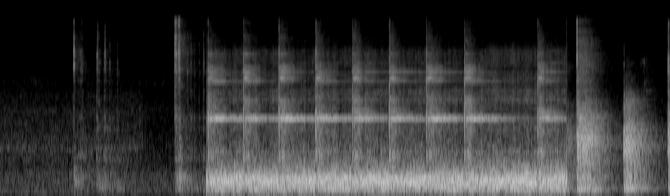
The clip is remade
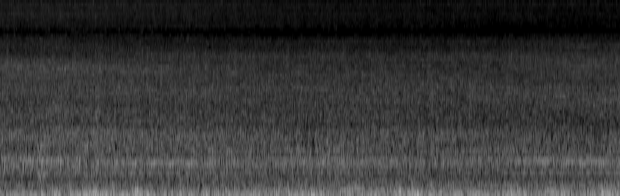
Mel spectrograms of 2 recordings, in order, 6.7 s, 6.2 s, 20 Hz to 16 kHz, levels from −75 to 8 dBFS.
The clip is recorded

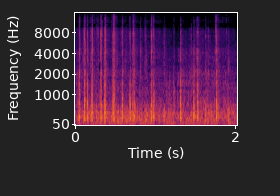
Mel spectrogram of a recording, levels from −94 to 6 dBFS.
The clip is recorded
